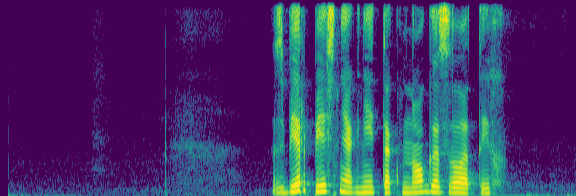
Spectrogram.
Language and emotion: Russian, positive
